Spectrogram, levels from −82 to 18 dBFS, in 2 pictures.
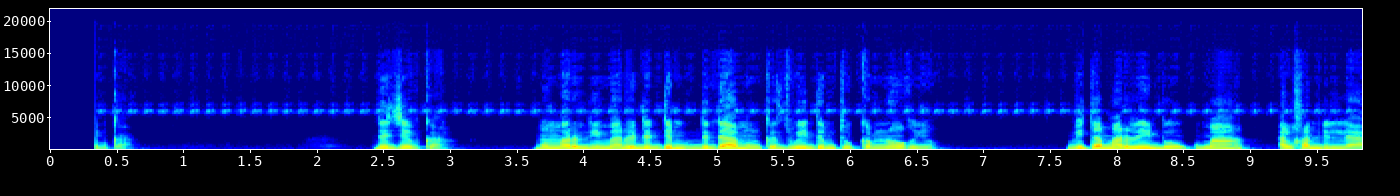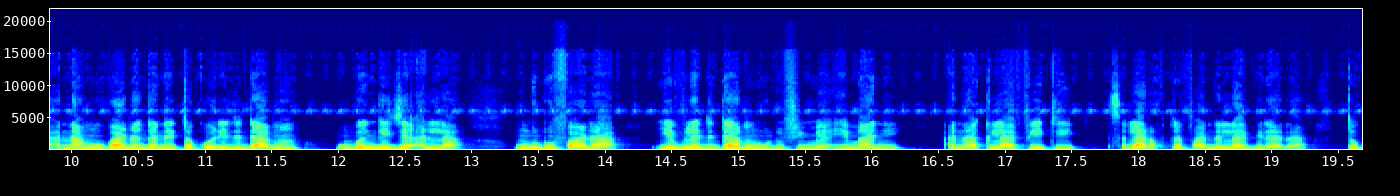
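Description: From the first instant until about 0.34 s there is nothing but digital silence, and then the speech appears abruptly, already partway through a sound, with no natural onset or fade-in. This is a cut-off start: the recording or stream began capturing late, so the opening of that sound was never captured. The audio jumps from silence to an in-progress sound rather than rising into it.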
